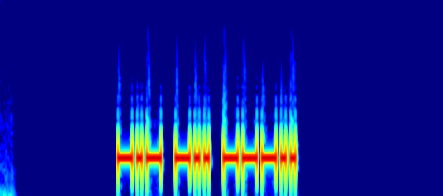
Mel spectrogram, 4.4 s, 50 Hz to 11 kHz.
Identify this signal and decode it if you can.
Morse code, heard as a keyed tone, about 25 wpm, 700 Hz. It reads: KD8
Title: USA Call Sign Prefixes - 25wpm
